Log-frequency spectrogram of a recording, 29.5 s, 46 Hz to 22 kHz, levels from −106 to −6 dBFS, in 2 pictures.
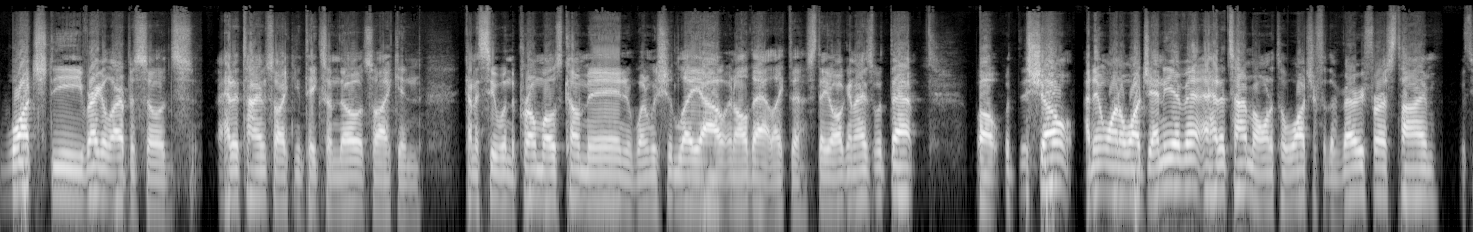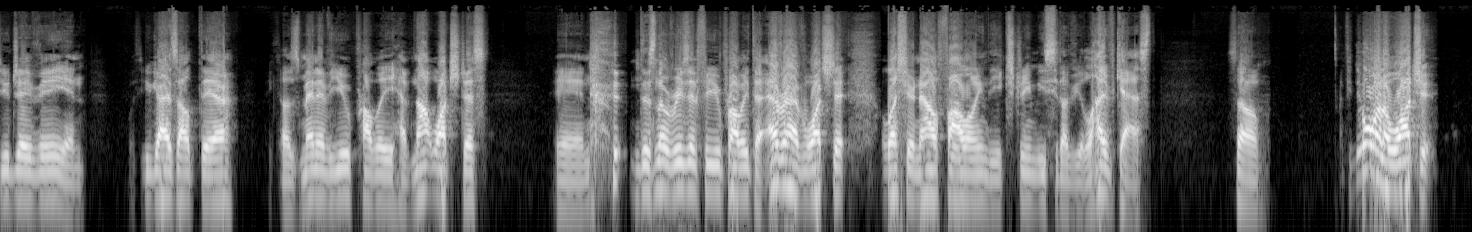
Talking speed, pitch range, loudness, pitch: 225 wpm, 105-130 Hz, -18 LUFS, 115 Hz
